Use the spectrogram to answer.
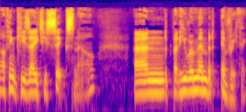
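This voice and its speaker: Against a quiet background, a man with an RP accent talks at a moderate pace and medium pitch. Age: 60s. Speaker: motorsport journalist and podcast host. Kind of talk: casual chat. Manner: halting, many fillers.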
